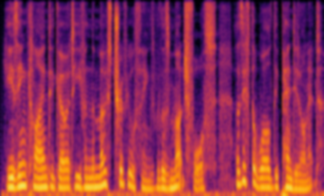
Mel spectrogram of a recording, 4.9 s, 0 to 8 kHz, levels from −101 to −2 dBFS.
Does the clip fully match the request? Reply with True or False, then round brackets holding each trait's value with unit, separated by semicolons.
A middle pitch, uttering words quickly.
True (145 Hz; 270 wpm)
